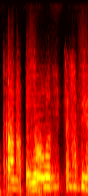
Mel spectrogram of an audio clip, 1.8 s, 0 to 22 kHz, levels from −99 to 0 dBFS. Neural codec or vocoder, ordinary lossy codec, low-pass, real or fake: codec, 44.1 kHz, 0.9 kbps, DAC; none; 19.8 kHz; fake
